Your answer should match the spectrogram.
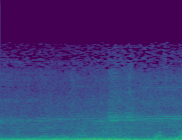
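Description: Street traffic: a motor vehicle's engine running close by, a steady low rumble, with scraps of voices around it.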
